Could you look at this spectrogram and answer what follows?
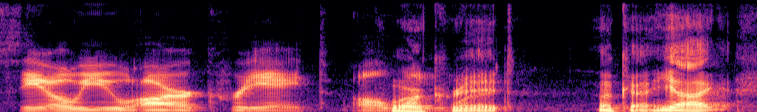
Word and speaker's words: CourCreate: And it's pronounced CourCreate. CourCreate, like as if it was CORE. But it's not.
